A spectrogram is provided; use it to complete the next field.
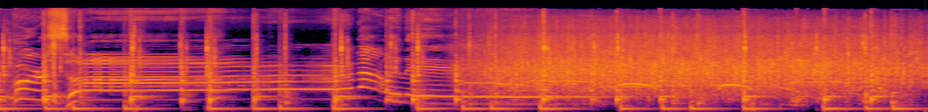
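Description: A music intro announcing a host, with a steady thumping beat, joined partway through by a dense wash of canned applause built into the intro that keeps going under the music to the end.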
